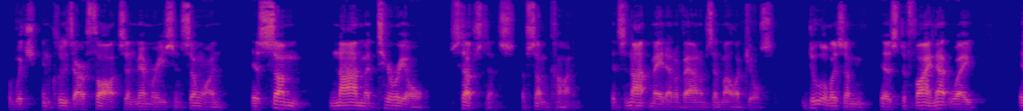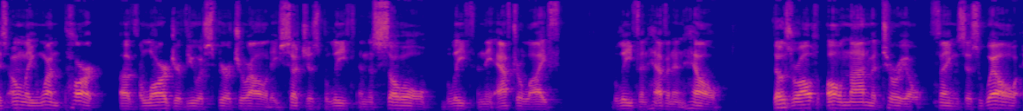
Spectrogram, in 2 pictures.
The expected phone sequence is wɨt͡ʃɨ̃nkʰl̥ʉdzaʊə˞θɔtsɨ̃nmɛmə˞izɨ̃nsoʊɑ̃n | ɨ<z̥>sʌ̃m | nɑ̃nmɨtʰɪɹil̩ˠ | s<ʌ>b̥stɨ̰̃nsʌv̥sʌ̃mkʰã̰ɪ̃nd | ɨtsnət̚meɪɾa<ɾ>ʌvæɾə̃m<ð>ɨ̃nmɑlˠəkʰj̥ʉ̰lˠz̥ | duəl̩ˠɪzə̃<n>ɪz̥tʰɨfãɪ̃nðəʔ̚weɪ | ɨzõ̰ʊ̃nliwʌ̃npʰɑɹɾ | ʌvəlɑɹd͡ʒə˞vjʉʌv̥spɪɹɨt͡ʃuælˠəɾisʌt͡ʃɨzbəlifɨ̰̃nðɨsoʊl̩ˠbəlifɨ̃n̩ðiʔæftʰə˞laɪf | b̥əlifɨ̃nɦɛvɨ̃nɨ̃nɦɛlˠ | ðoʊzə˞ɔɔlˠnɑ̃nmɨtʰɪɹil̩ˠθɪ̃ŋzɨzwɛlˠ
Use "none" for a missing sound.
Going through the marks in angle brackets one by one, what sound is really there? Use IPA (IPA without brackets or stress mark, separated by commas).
z̥, ʌ, ɾ, z, m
